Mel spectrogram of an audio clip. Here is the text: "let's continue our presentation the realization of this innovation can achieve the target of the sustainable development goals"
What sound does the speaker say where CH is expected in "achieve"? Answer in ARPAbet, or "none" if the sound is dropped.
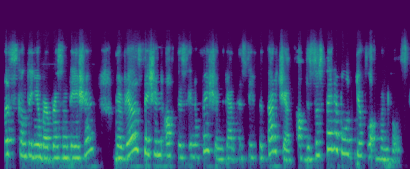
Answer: S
